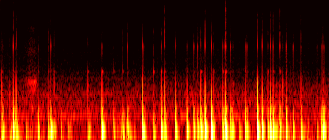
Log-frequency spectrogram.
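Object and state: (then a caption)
Glass dome tapped with fingernails. Long acrylic nails tap and scratch a clear, hollow, hand-sized glass dome fitted over the top of a microphone. A rapid, uneven run of short taps mixes bright clicks with boomy, hollow low thumps, and each hit dies away almost at once.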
